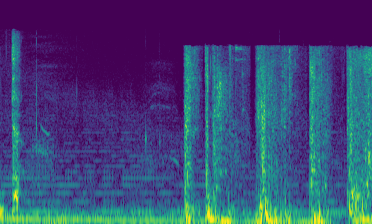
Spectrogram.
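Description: Gunshot sound effects: several loud, sharp bangs fire in quick succession in the second half, after a quieter opening with one earlier short crack.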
